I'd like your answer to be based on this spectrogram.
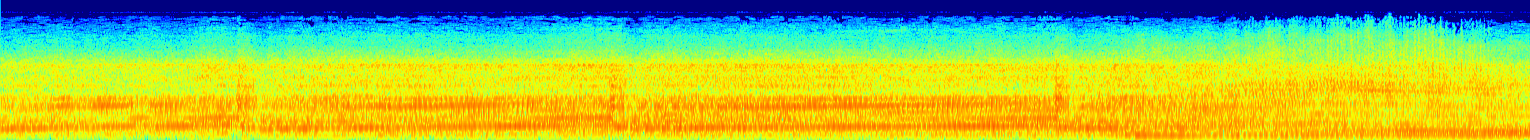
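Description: A Dodge Viper GT race car engine revs loud and continuous during an American Le Mans Series race at Oak Tree Grand Prix, with pitch rising and dropping through gear changes as it passes, no talk.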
